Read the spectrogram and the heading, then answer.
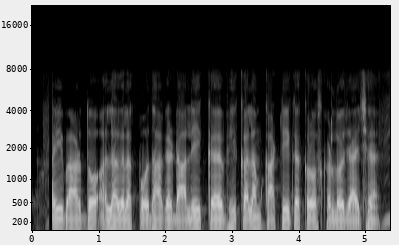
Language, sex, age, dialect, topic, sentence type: Maithili, male, 18-24, Angika, agriculture, statement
